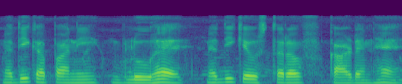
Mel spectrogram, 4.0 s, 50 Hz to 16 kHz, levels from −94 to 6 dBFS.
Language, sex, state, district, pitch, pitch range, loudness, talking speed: Hindi, male, Arunachal Pradesh, Lower Dibang Valley, 130 Hz, 130-140 Hz, -18 LUFS, 165 wpm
